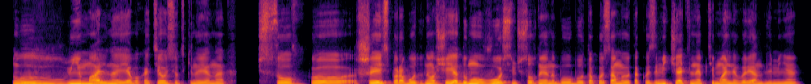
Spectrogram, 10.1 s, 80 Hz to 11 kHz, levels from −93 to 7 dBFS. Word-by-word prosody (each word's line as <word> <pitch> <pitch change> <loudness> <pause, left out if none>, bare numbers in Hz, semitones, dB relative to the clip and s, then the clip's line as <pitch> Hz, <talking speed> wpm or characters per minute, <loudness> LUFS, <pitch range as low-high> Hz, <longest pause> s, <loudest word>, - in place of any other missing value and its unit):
Ну, 135 -5 0
минимально 125 +3 +3
я 115 0 +1
бы 110 - -6
хотел 120 +2 -1
всё-таки, 125 -1 -10
наверное, 115 -1 -2 0.4
часов, 130 -2 0 0.2
э, 115 -2 +1
6 140 -3 +3
поработать. 125 +1 0
Ну 130 - +2
вообще, 135 +3 0
я 135 - +7
думал, 125 -2 +4
8 130 0 +1
часов, 135 +4 -4
наверное, 110 -2 0
было 115 +2 -2
бы 110 0 -3
такой, 115 +1 -4
самый 110 0 -1
вот 110 - -3
такой 110 - -5
замечательный 120 +2 0
оптимальный 110 0 -2
вариант 110 -2 -1
для 100 0 -6
меня. 115 +3 -4
120 Hz, 170 wpm, -22 LUFS, 115-130 Hz, 0.4 s, я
